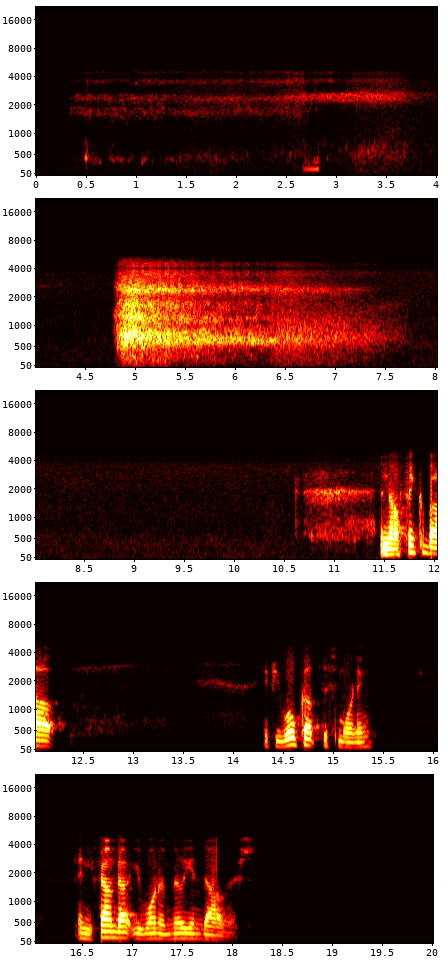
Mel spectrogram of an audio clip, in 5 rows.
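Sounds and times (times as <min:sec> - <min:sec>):
deep breathing in and out during a guided relaxation exercise: 0:00.4 - 0:04.2, 0:04.8 - 0:08.0, 0:10.6 - 0:11.5, 0:12.4 - 0:14.3
speech: 0:02.7 - 0:03.0, 0:11.5 - 0:12.3, 0:14.4 - 0:15.5, 0:16.4 - 0:18.3.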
